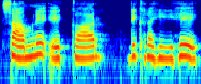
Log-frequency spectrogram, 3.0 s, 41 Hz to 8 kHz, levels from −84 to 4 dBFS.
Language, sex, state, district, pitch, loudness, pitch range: Hindi, female, Madhya Pradesh, Bhopal, 220 Hz, -16 LUFS, 210-240 Hz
